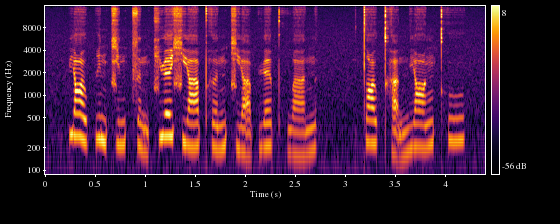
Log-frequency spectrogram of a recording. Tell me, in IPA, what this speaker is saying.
p j ɑ˥˧ ʊ̯ p i˥˩ n t͡ɕ i˧˥ n t͡s ə̰˨˩ n t͡ɕ ɥ ɛ˥ ɕ j ä˧˥ pʰ ə˧˥ n t͡ɕ j ä̰˨˩ p ɥ ɛ˥ pʰ w a˧˥ n | t̪ ɑ˥ ʊ̯ kʰ ä̰˨˩ n̪ j ɑ˧˥ ŋ kʰ u˥

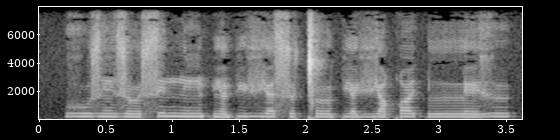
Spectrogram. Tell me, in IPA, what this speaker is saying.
ɣ u z ĩ z ɵ s i n ĩ pʲ ã pʲ u vʲ a s ɵ ǀ ɵ pʲ a vʲ ɐ qʷ i | lː e ɣ ɨ

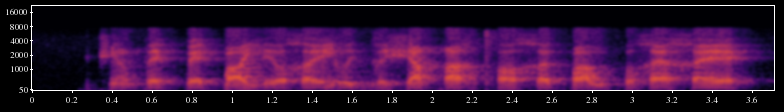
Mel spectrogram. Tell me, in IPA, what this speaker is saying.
t͡ʃ ə̃˩˧ ʊ̯ p ɛ˧ k͡p ɛ˧˩ k͡p ɑ˩˧ j ɪ˥˧ ʊ̯ χ ə˥ ɪ̯ j ʊ˧˩ ɪ̯ ɡ ə˧˩ ʃ ɛ˥˧ q ɛ˧˩ ʁ tʼ ɒ˩˧ χ ə˥ ʊ̯ k͡p ɑ˧˩ w h u˧ χ ɛ˧ χ ɛ˥˧

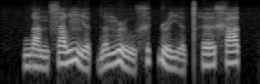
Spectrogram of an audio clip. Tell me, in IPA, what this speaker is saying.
w a˨˩ n s a˧˥ w ɲ əː˨˩ t̚ w ə˧˥ m ɹ u˨˩˨ x ə˦˥ k̚ ɹ i˨˩˨ ə̯ t̪ʰ əː˧˥ x a˦˥ t̚

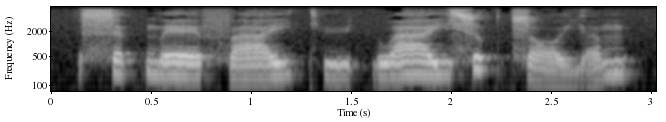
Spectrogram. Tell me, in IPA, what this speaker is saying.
s ɐ˧ k̚ m ɛː˨ f aː˨˥ j t̪ʰ yː˨ t̚ w aː˧ j s ʊ˥ k̚ t͡s ɔː˨˩ j ɐ˥ m

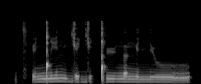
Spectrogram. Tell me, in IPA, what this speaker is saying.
t͡sʼ ɪ ŋ͡ǃ i n ɟ e ɟ i ǃ yː ŋ ə ŋ e nʲ uː

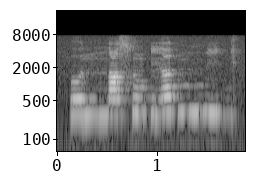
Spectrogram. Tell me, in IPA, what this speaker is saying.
ʊ nː ɑ s ũ ʔ ĩ ɐ̯ | mː i ɡ

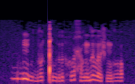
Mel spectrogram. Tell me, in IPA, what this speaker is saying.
b ṳ˥ ŋ ṳ˧˩ d o˧ ǃ ṳ˧˩ r h o̤˥˧ ħ ɔ̤˧ n d ʊ˥˧ l ɤ˧˩ ʃ ŋ ɡ ɔ̤˥

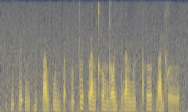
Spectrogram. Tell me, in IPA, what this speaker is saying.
ʔ i˨˩ ʔ p e˨˩ ʔ ŋ e˨˩ k̚ b e˨˩ k̚ w a˩˦ w k w iː˨˩ b a˨˩ t̚ ʔ u˥˩ ʔ k l e˥˩ k̚ p l a˦˥ n kʰ o˧ m d ɔː˧ j p r a˧ ŋ w ɯː˨˩ k̚ pʰ ɤː˥˩ k w a˦˥ j f ɤː˨˩

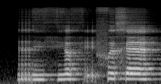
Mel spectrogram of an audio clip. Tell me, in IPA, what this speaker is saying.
r e̤˨ h e̤˨ ə̯ h ḛ˨ f ɘ˦ x ɛ˦

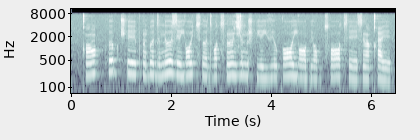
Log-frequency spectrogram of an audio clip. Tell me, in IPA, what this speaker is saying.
qʰ ɔ̃ | pʰ ə b t͡ʃʰ eː pʰ ə̃ ɓ ə d ə n əː z e j ɔ y̯ t͡sʰ əː dʱ ɔ t͡sʰ ə̃ː ʑ ə n ə ʂ pʲ eː j vʲ əː u̯ k ɔː j ɔː pʲ ɔː b t͡sʰ ɔː t͡sʰ eː s ə̃ː qʰ e

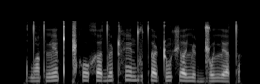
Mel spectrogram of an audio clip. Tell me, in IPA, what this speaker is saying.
dˤ õ˩ t lʲ æ̃˥ t ǁʰ o˧ x ɜ˧ d ɜ˥ ʈʰ ẽ˥ d u˧ t ɾ ɜ˩ ʈ ũ˥ ʃ ɜ˧ lʲ e˩ ɖ ɖ͡ʐ o˧ lʲ a˩ t

